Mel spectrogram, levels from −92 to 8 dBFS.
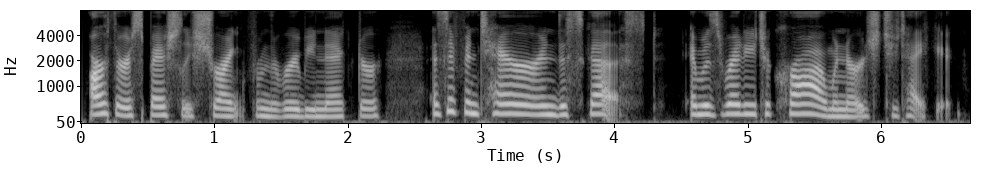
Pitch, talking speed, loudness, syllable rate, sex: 220 Hz, 205 wpm, -21 LUFS, 5.6 syllables/s, female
